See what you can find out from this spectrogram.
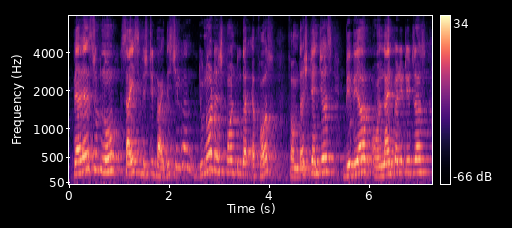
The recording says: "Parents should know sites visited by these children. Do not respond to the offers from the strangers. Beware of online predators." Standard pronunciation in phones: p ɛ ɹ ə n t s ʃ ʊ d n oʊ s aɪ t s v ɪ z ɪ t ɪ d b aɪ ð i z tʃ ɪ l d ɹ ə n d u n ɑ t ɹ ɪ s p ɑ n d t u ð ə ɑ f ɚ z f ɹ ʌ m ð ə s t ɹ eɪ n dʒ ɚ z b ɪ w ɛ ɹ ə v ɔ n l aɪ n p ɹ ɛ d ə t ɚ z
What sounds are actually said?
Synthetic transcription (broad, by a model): p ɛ ɹ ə n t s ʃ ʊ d n oʊ s aɪ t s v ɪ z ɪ t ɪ d b aɪ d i s tʃ ɪ l d ɹ ə n d u n ɑ t ɹ ɪ s p ɑ n d t u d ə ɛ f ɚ s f ɹ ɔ m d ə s t eɪ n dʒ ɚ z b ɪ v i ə ɔ n l aɪ n p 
